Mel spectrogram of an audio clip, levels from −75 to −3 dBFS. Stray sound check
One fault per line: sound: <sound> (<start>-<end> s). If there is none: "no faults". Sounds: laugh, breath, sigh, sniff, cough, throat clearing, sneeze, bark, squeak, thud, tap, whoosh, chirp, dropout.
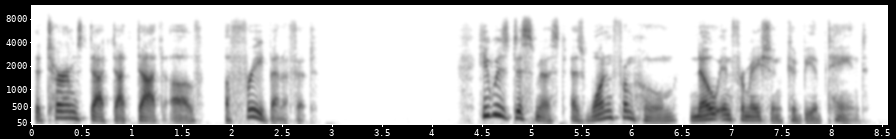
no faults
